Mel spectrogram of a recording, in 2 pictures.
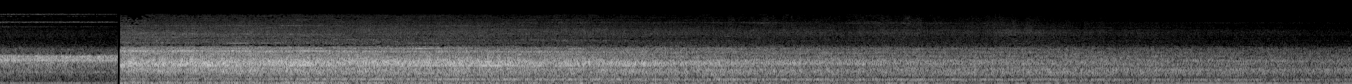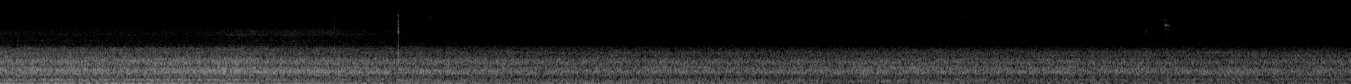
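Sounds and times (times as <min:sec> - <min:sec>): train wheels rushing on rail: 0:00.0 - 0:27.0.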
